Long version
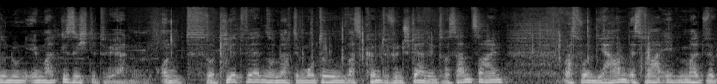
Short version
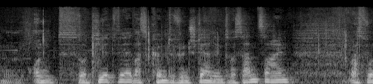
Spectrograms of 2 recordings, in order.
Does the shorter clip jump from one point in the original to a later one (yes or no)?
yes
